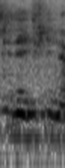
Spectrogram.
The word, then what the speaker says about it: Cynefin: Ça se prononce Cynefin, hein, c'est du gaélique, je crois.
